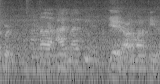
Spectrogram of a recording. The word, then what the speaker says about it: onomatopoeia: How do you pronounce the word? Onomatopoeia.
